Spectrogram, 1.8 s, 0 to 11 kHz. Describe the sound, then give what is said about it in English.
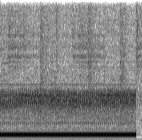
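A loud, steady telephone dial tone hums while a call is placed to a contest winner, holding one unbroken pitch before cutting off abruptly near the end. “So let's give our winner a call right now who texted in to 107-300.”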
